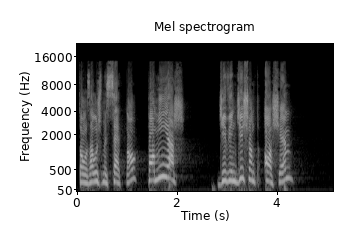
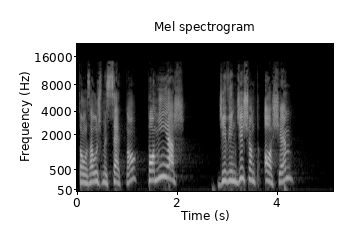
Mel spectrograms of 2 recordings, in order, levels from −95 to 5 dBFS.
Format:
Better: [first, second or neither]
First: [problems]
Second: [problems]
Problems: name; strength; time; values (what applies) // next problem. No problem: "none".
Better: second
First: distortion; slight; 4% of the sound clipped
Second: none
